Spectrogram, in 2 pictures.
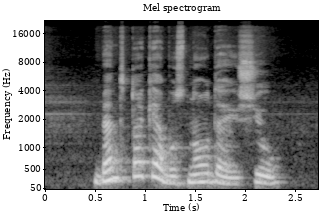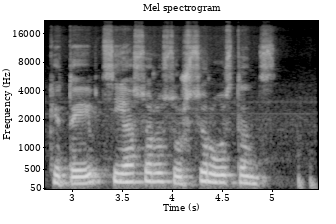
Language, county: Lithuanian, Kaunas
